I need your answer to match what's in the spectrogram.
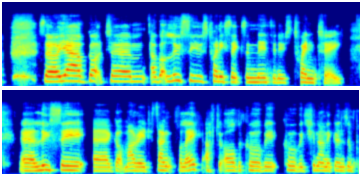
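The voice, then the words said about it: South Yorkshire accent. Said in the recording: “I'm originally from a little place called Grimethorpe in near Barnsley in South Yorkshire... You wouldn't think with the accent... Clinging on to it... You just can't get rid of that... proud to be a Yorkshire lass”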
